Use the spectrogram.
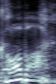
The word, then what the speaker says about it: Cobb: As we mentioned last week, Aaron Rodgers showed up to training camp, and they did trade for Randall Cobb straight after. Cobb. Cobb. C-O-B-B, one Cobb. syllable.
